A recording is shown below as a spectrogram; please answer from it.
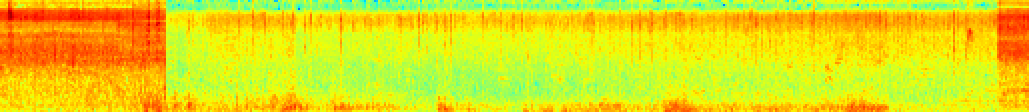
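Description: Heavy rain pours steadily with gusts of wind and low rumbling as a Thai royal barge procession rehearsal passes, a voice talking intermittently underneath.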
